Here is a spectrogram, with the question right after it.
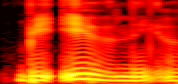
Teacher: دال کو نرمی سے پڑھنا ہے، نون کی زیر کو ہرگز لمبا نہیں کرنا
